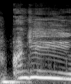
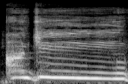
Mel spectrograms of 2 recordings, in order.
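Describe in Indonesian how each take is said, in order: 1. Diucapkan dengan nada kaget yang tiba-tiba. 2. Diucapkan dengan nada kagum dan takjub. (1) "orang kaget juga sekarang nyalain anjing dikagetin anjing" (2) "memuji orang itu bisa anjing keren banget"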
